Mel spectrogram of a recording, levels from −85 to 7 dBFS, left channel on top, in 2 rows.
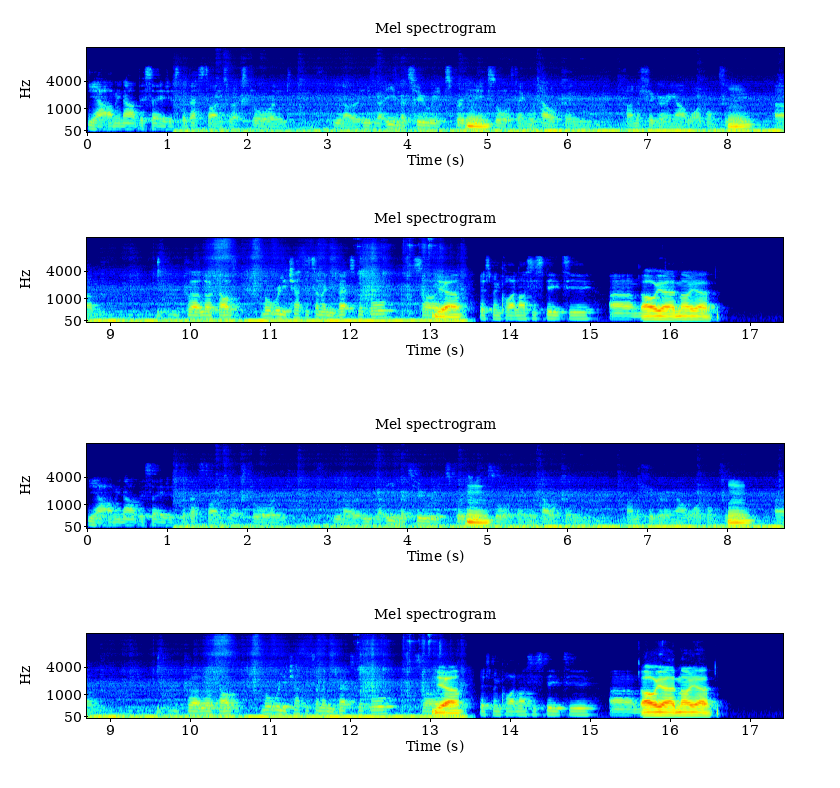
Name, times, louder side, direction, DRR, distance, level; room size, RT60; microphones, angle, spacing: voice 1, 0.0-2.5 3.1-6.3 6.7-8.3 8.6-9.0 9.8-12.5 12.8-13.2 13.6-15.7, left 2 dB, 40° left, 2.8 m, -37 dB
sound 1, 1.1-13.5, equal, 5° right, 3.8 m, -35 dB
voice 2, 4.7-5.0 8.0-8.3 13.0-13.4 15.6-16.6, right 4 dB, 50° right, 0.5 m, -19 dB
20.0 x 16.5 x 2.2 m
head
